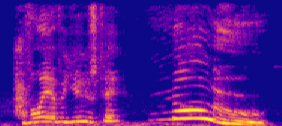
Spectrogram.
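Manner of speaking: loud, high, fed-up outburst; exasperated shout. Real, not acted. Ranting about useless school maths, shouting. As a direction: throw the question out and slam the no.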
